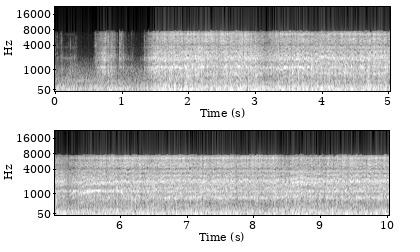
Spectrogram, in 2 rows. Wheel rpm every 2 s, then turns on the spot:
70, 150, 150, 200, 200.
none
